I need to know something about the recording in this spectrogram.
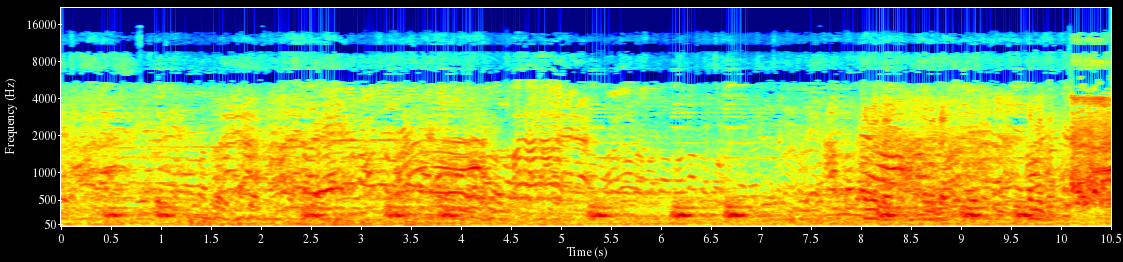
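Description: Crowd of festival-goers and pullers talking and calling out over one another in a lively street crowd, with a low pulse recurring about once a second, often in pairs.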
